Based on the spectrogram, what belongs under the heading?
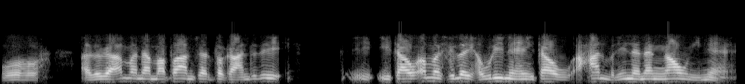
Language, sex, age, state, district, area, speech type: Manipuri, male, 30-45, Manipur, Kakching, rural, conversation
